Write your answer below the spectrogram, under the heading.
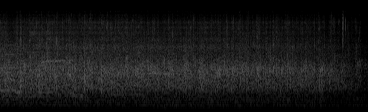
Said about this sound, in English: And I want all the brides to stand on up. Give those, the brides, the ladies, let the ladies, give the sisters a round of applause.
